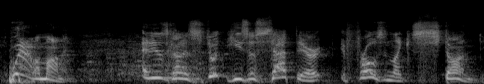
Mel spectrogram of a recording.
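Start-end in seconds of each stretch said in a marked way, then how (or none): 0.1-0.7 cocky reflex. Retold or imitated. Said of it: "Ken was like".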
